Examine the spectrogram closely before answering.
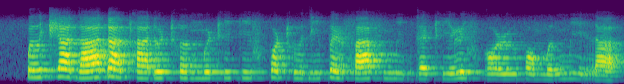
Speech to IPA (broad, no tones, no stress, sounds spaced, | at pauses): k͡p ə d͡ʒ a d a ɗ a ʈʰ a ɗ ɯ ʈʰ ə ŋ͡m ɯ ʈʰ i k i f p ɔ ʈʰ ɯ d i p ɛ ɭ f a f ŋ͡m i b ɡ ɛ ʈʰ i ɭ i f ɡ ɔ ɭ ɯ p ɔ m ə ŋ͡m i r a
